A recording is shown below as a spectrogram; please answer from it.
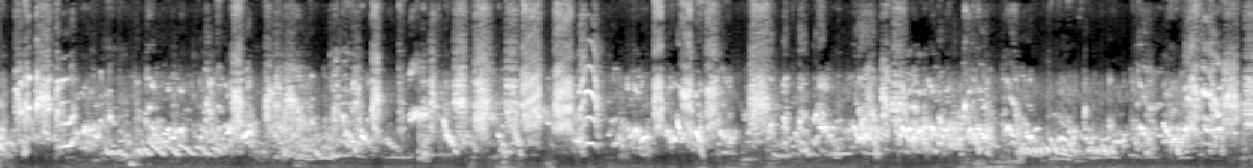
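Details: Budgerigar breeding pair giving continuous chirping: dense, rapid, high twittering and warbles with scratchy notes, hardly pausing throughout.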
